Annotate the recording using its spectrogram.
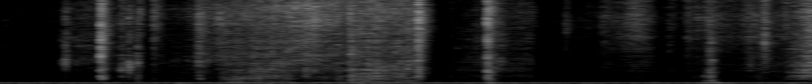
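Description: A knife blade scrapes and slices through tape on a cardboard box.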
